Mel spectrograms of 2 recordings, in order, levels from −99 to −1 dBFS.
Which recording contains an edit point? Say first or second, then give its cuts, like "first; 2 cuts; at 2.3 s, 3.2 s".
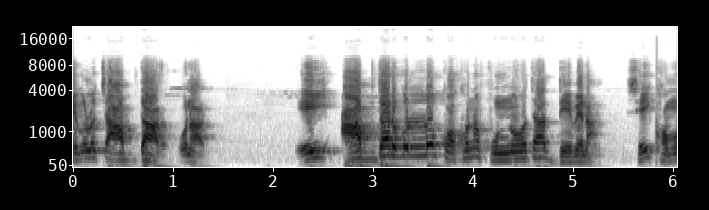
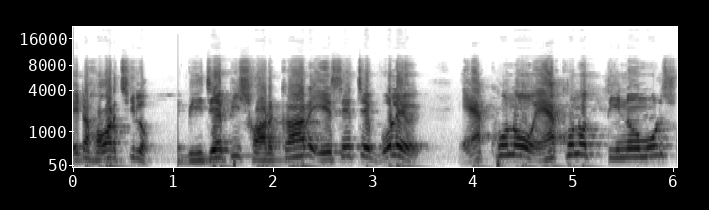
second; 1 cut; at 1.2 s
